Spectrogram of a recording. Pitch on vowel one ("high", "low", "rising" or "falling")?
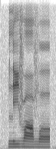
high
